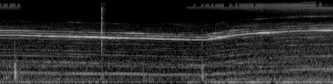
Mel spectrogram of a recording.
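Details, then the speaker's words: Electric bike motor on a Votol controller (EM 100 update), stepped from the low speed setting toward medium: a clean high whine dips, then climbs in pitch, smooth with no grinding; a makeshift block rubs the wheel. Motor and controller healthy. "I'll let y'all hear the motor. This motor sounds really good with this controller."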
